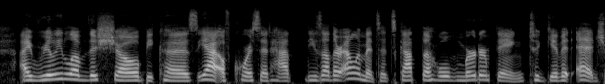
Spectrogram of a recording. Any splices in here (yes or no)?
yes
